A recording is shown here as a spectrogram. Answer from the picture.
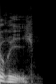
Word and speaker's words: riz: regardez d'abord on a du riz c'est du riz d'accord on ne prononce pas le Z final et après cette partie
